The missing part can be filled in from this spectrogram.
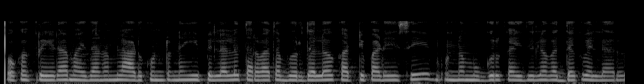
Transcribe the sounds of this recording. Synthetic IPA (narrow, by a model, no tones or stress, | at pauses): ɔkɐkɾiːɽaːmɐjd̪aːnɐmloːɐɽukuɳʈunːɐjiːpilːɐlut̪ɐɾuʋaːt̪ɐbʱuɾd̪ɐlo̞ːkɐʈːipɐɽeːsiunːɐmuɡːuɾukɐjd̪ilo̞ːʋɐd̪ːɐkuʋɛɭːaːɾu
